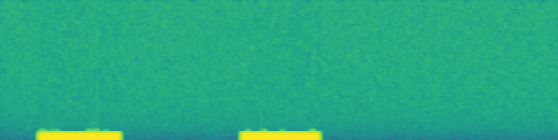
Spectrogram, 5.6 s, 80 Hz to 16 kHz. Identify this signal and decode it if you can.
Ship horn signal, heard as a ship's horn, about 90 Hz. 2 short. At sea: I am altering course to port.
